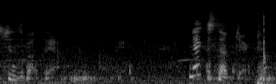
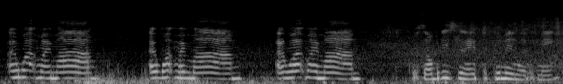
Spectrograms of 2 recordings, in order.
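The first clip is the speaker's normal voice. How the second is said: lightly voiced pleading pup; whiny scared dog; 2 semitones higher than usual. Dog running back to the gate, mild whine. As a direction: repeat it like a homesick puppy.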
